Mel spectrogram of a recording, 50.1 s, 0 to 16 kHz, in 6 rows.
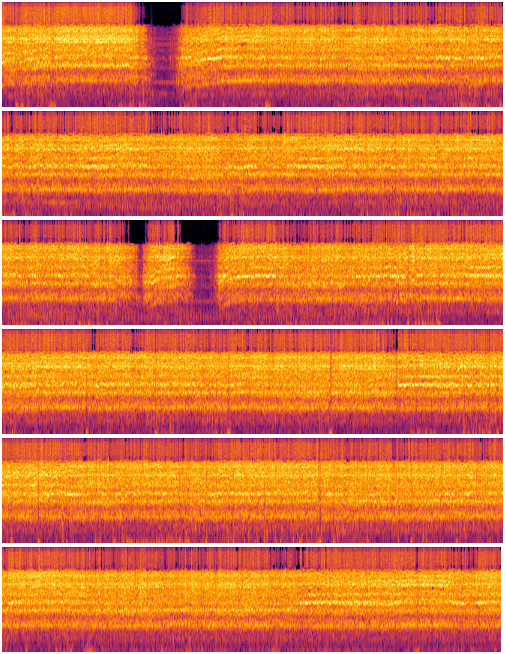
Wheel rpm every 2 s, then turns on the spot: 190, 130, 220, 220, 230, 220, 220, 230, 230, 130, 150, 220, 220, 230, 220, 210, 210, 210, 230, 230, 220, 220, 220, 220, 220.
none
